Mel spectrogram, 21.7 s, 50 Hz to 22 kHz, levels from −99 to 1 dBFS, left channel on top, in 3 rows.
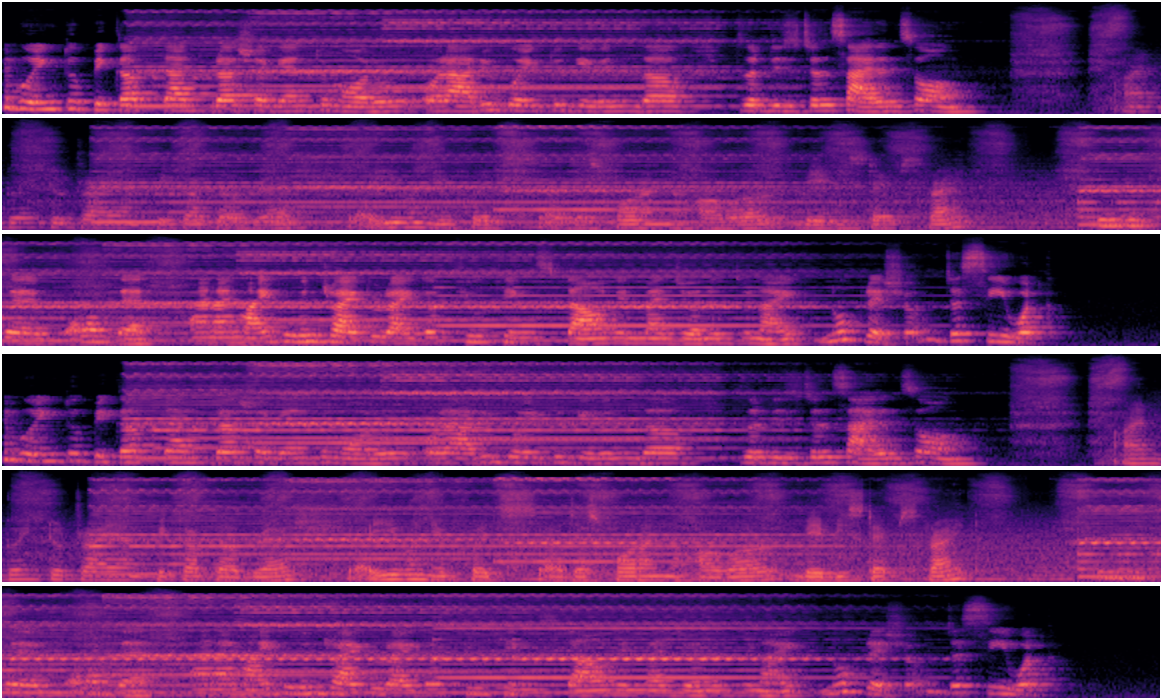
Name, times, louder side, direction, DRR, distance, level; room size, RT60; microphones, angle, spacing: voice 1, 0.0-6.1 14.0-21.0, left 5 dB, 50° left, 0.4 m, -36 dB
sound 1, 0.7-5.0 7.8-12.9 13.9-20.4, right 3 dB, 85° right, 1.0 m, -40 dB
Writing, 6.3-8.5 8.8-10.0 10.3-15.7, right 3 dB, 20° right, 0.6 m, -53 dB
voice 2, 6.8-16.0, right 5 dB, 70° right, 0.4 m, -41 dB
2.9 x 2.1 x 2.3 m
head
